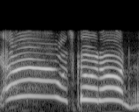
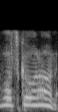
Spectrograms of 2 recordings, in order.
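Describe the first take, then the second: First: Much higher and louder startled "what's going on?"; mock scream. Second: Higher, urgent "what's going on?" but less shrill; alarmed question. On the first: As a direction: shriek it like frightened passers-by. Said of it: "They scream like". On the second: Retold or imitated. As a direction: ask it running up in alarm. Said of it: "we run up and like".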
